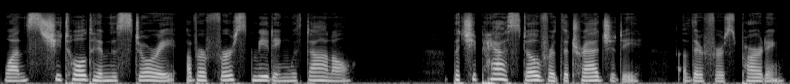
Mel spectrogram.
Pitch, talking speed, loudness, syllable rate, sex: 180 Hz, 160 wpm, -18 LUFS, 4.6 syllables/s, female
